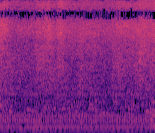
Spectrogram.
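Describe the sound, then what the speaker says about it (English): Pork breakfast sausage sizzles steadily in a cast iron pan on a wood stove, a continuous broad hiss with a low hum underneath, close and even throughout. "So we're browning it up on the wood stove here."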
